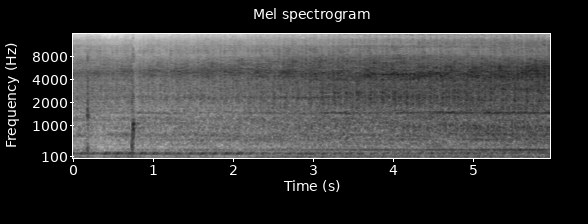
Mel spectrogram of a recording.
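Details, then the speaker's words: EF Falcon bought cheap off Marketplace, just started after refuelling: idle with a light top-end hydraulic lifter tick and a steady squeal from the front belt that makes it sound worse; belt squeal still heard while driving. "going for a drive now guys in the Beast the only thing I can hear is the squeal from the belt you can't even hear the lifters w"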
